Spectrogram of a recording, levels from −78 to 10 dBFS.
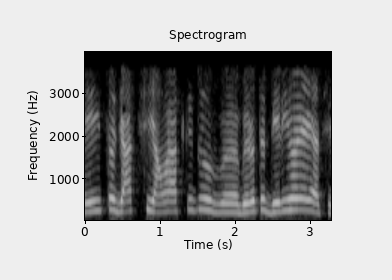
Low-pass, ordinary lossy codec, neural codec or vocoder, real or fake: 3.6 kHz; MP3, 32 kbps; none; real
